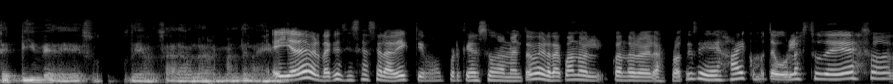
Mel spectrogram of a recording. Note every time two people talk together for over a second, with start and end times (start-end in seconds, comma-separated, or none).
none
